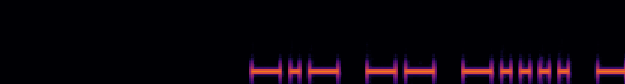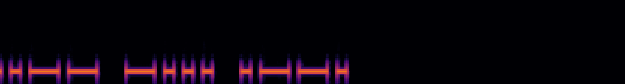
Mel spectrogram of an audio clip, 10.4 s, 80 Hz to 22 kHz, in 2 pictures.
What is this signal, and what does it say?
Morse code, heard as a keyed tone, about 15 wpm, 700 Hz. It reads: KM6YBP
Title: USA Call Signs - 6 Characters - Repeated 3x - 15wpm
